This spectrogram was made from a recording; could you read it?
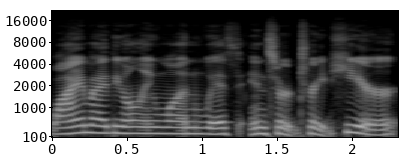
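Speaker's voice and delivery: plain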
